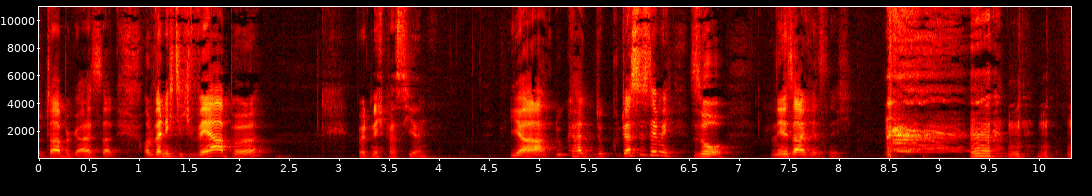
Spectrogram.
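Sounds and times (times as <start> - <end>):
speech: 0.0 - 2.4, 3.2 - 4.0, 4.7 - 8.7, 9.3 - 10.3
person coughing harshly: 8.5 - 9.7.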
